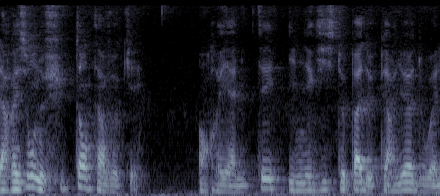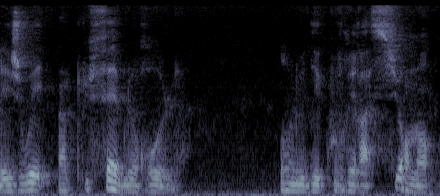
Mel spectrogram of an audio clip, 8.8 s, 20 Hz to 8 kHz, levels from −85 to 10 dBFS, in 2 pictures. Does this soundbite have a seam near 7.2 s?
no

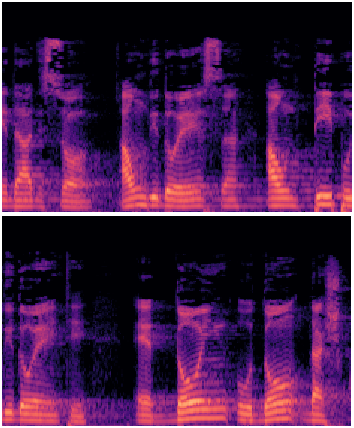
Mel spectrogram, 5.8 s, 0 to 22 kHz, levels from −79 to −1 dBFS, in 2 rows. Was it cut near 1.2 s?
yes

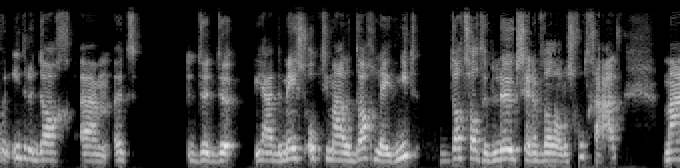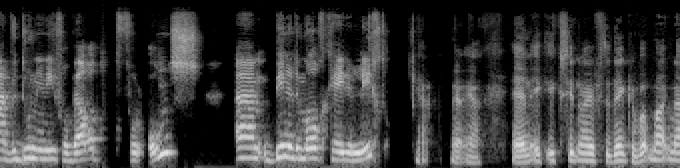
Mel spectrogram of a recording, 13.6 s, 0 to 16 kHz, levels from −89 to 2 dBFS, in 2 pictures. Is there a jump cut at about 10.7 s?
yes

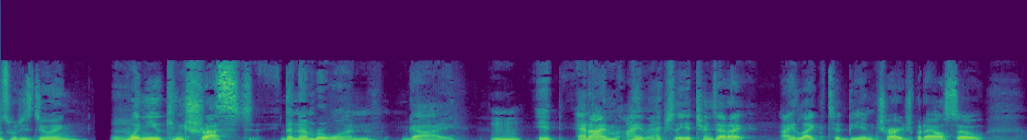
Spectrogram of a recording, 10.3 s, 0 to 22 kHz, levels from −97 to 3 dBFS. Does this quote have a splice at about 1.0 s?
no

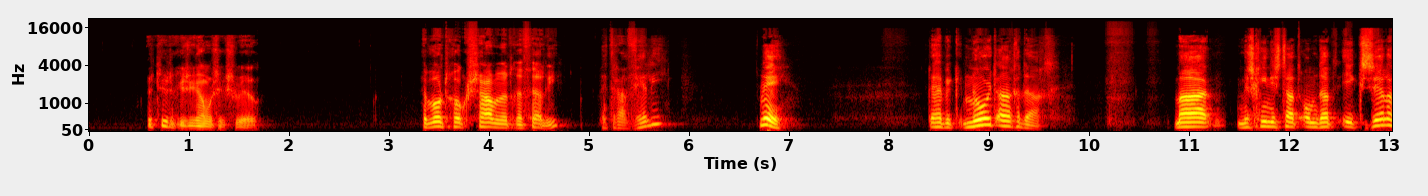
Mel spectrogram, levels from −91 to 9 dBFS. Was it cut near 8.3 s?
no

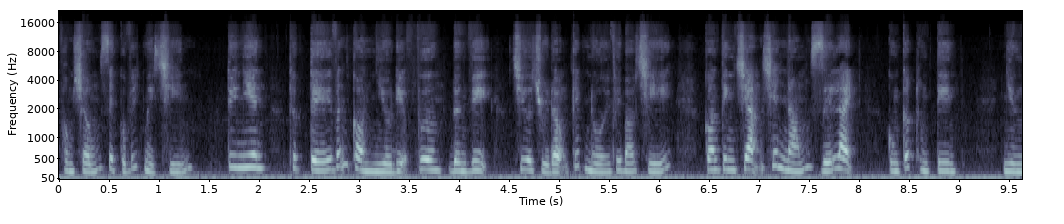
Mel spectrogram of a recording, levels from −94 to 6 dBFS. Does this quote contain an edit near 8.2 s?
yes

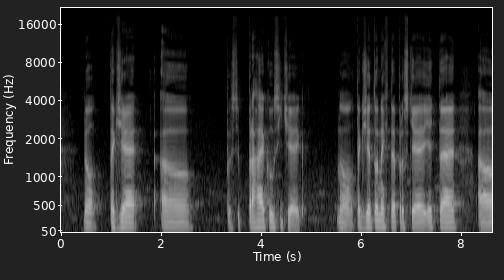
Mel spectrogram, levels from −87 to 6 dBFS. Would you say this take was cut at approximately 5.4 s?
no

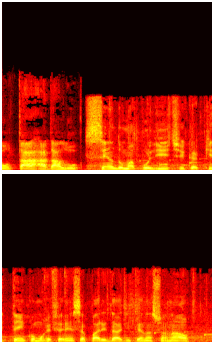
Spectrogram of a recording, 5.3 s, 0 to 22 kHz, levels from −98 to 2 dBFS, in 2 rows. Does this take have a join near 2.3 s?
no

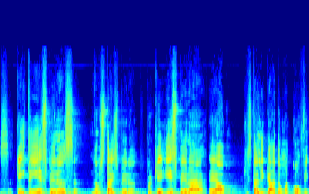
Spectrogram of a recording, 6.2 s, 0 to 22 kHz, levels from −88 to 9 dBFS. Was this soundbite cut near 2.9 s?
no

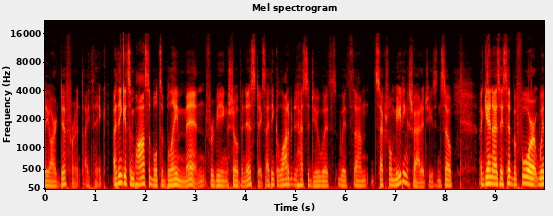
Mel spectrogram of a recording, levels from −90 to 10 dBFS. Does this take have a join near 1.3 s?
yes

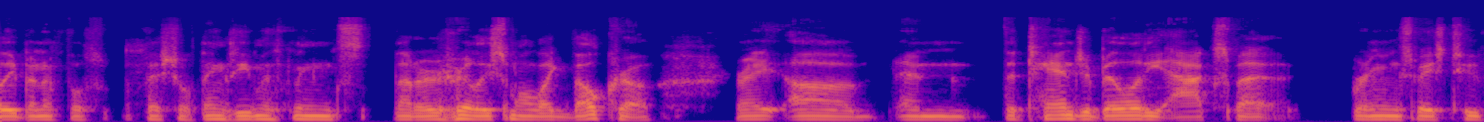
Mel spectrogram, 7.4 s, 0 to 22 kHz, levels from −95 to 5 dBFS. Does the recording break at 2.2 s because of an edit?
no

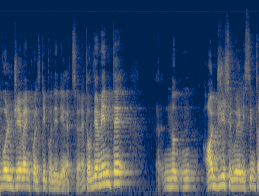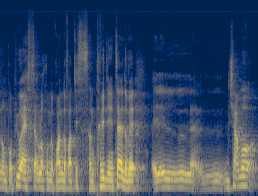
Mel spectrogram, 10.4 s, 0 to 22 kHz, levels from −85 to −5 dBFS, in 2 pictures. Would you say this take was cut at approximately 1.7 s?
yes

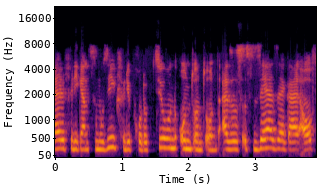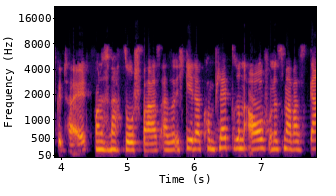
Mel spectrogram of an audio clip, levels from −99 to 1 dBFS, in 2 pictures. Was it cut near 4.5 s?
yes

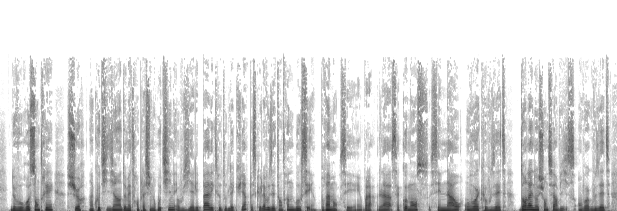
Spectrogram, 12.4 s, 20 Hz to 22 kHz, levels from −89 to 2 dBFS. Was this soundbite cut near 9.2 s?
yes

